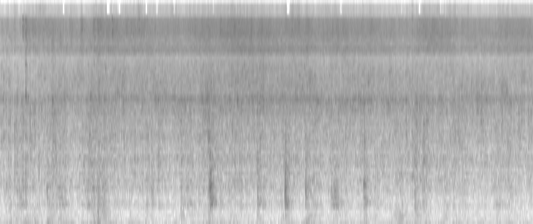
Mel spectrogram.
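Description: Bacon sizzles steadily in butter in a pan, a constant bright hiss with scattered small pops and crackles, close and alone without talk.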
